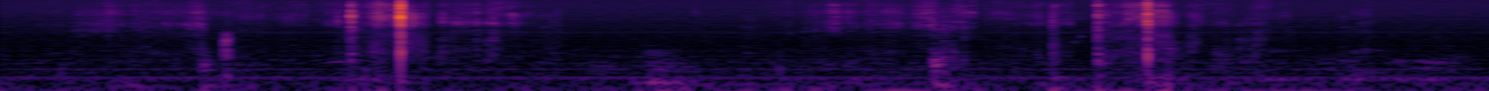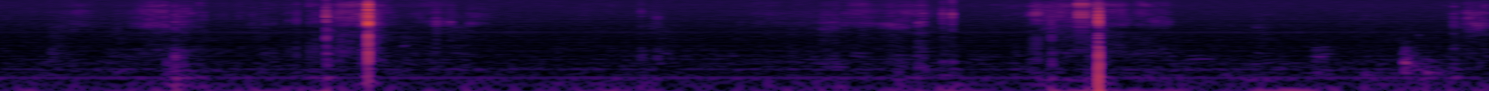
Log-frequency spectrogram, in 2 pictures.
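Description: Pokémon trading cards being flipped through one at a time in gloved hands: a sharp flick of card stock every three to four seconds, with soft rustling of the cards and gloves between.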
